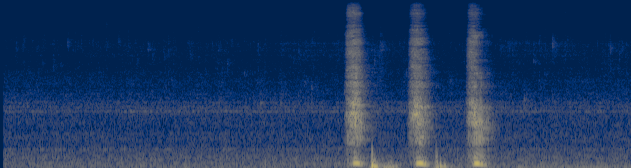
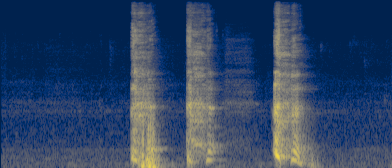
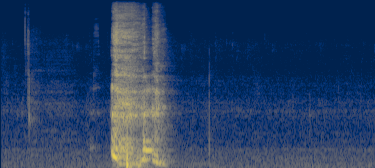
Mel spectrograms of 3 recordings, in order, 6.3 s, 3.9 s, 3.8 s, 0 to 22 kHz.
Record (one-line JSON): {"exhalation_length": "6.3 s", "exhalation_amplitude": 3555, "exhalation_signal_mean_std_ratio": 0.35, "three_cough_length": "3.9 s", "three_cough_amplitude": 28546, "three_cough_signal_mean_std_ratio": 0.33, "cough_length": "3.8 s", "cough_amplitude": 19577, "cough_signal_mean_std_ratio": 0.29, "survey_phase": "beta (2021-08-13 to 2022-03-07)", "age": "45-64", "gender": "Male", "wearing_mask": "No", "symptom_runny_or_blocked_nose": true, "symptom_shortness_of_breath": true, "symptom_onset": "12 days", "smoker_status": "Ex-smoker", "respiratory_condition_asthma": false, "respiratory_condition_other": false, "recruitment_source": "REACT", "submission_delay": "1 day", "covid_test_result": "Negative", "covid_test_method": "RT-qPCR", "influenza_a_test_result": "Negative", "influenza_b_test_result": "Negative"}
